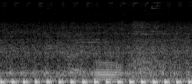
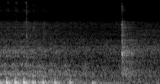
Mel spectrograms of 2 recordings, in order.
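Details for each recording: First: 2024 Royal Enfield Classic 350 Reborn, taken to the showroom at first service for an engine noise: a heavy single thump about three times a second with a clattery edge. It sounds like a slack, noisy timing chain. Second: New 2024 Royal Enfield Classic 350 Reborn single-cylinder in neutral: clean, regular thumping idle at about ten beats a second, no abnormal noise, then fades as the engine is shut off.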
